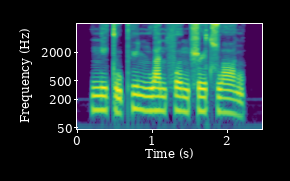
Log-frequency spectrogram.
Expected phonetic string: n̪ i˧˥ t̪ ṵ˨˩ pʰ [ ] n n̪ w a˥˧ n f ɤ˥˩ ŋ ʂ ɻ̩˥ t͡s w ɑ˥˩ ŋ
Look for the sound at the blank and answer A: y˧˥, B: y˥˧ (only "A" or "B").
B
